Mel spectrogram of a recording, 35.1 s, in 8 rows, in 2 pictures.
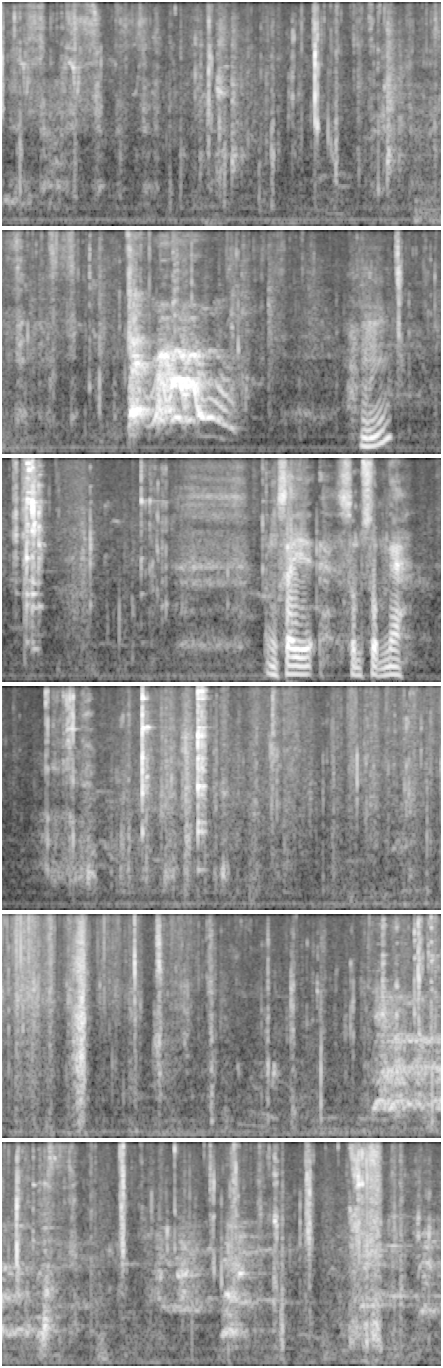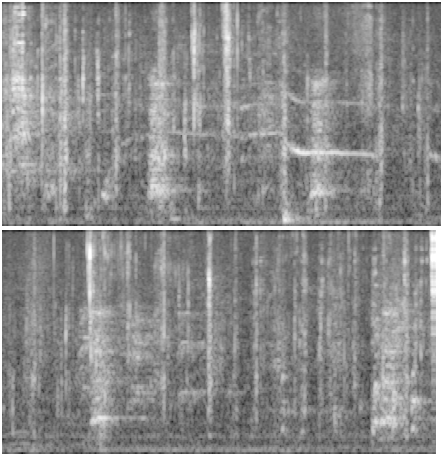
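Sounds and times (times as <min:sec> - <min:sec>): man chewing with crunching: 0:00.0 - 0:35.0
short pitched cries: 0:28.7 - 0:30.1.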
